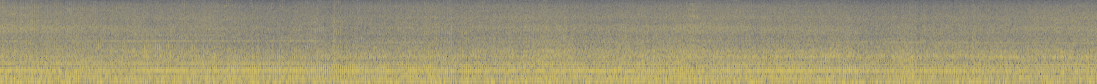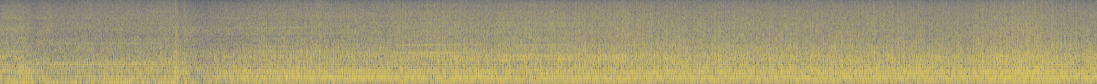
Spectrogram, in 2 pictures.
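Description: Honda Titan motorcycles accelerate on a group ride, a loud continuous engine drone with rising tones as they rev up, heard up close throughout with no talking.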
